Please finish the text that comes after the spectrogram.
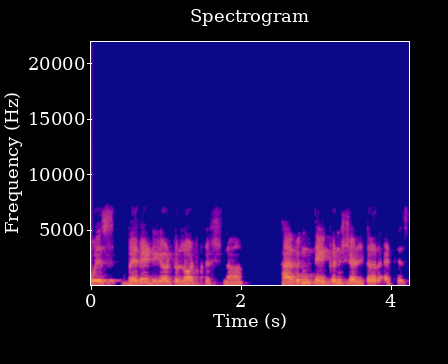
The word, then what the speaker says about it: Krishna: called the maha mantra pronounced krish na and rama rhymes with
